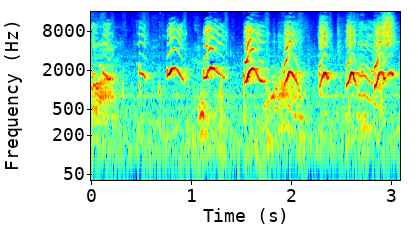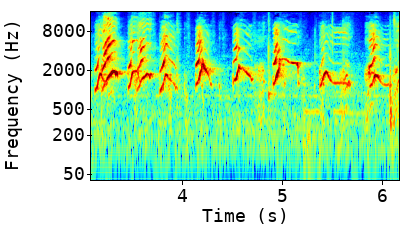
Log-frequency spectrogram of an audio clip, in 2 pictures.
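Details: A litter of five blenheim Cavalier King Charles Spaniel puppies, born at New Year's, plays in the pen and keeps up a steady run of sharp, high, rising-and-falling yappy barks, several overlapping, close to the microphone indoors.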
